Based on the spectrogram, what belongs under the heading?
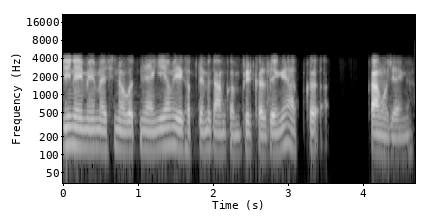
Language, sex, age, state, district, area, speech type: Hindi, male, 18-30, Madhya Pradesh, Betul, urban, conversation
